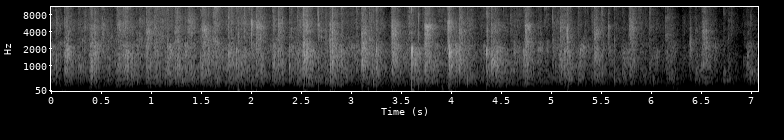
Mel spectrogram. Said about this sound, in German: Herzliche Gratulation, das wollen wir doch mit einem grossen Applaus tun.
